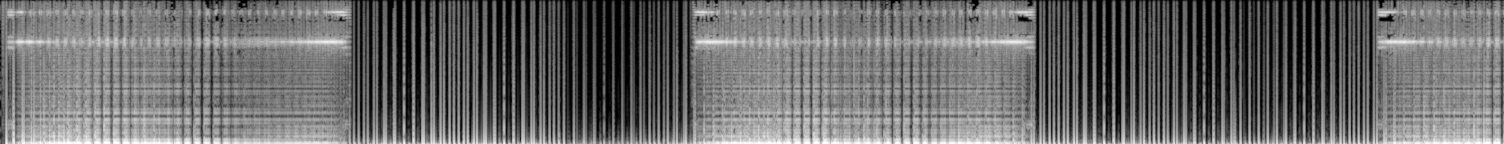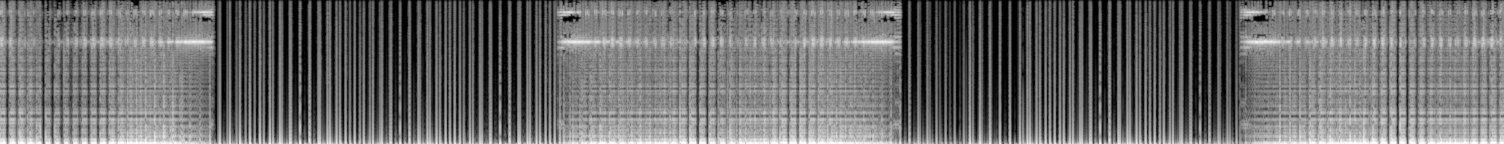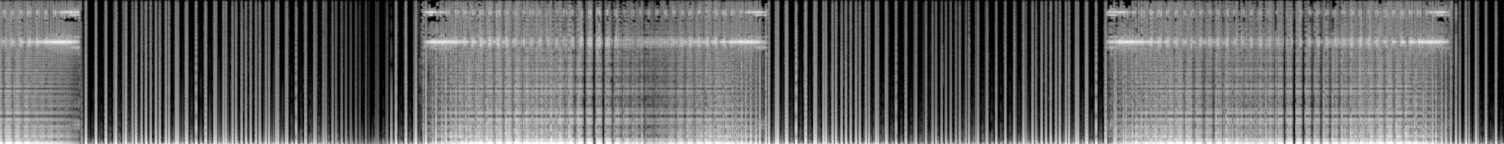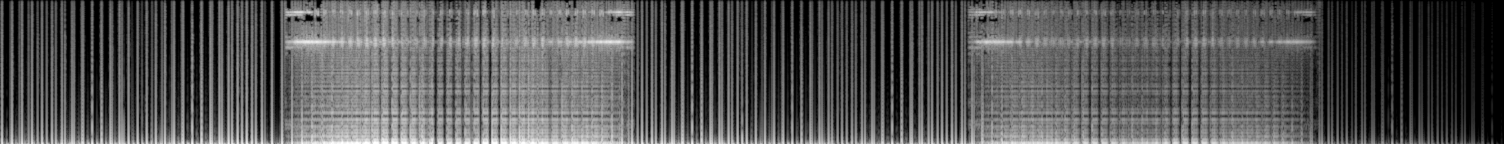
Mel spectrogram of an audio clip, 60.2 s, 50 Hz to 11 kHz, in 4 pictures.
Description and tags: negatum-4b5d25cb-s
Genetic programming of sound synthesis building blocks in ScalaCollider, successively applying a parametric stereo expansion.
